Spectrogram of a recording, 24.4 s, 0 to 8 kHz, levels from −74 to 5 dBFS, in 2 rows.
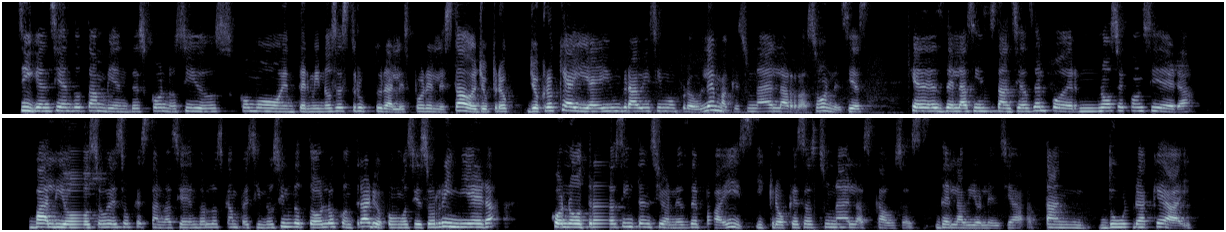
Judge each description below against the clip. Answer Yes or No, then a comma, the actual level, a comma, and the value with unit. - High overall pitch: Yes, high, 230 Hz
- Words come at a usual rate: Yes, average, 180 wpm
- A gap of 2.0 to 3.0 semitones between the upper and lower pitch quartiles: Yes, narrow, 2.5 semitones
